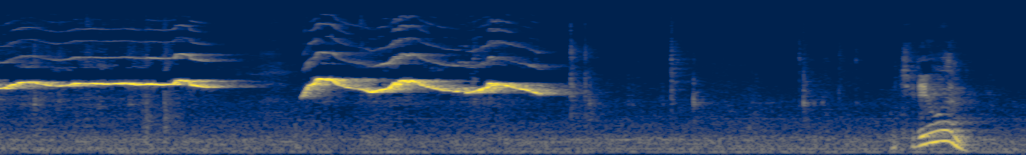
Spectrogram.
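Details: Pet cockatoo with regrowing forehead feathers, indoors by its cage: two long, clear, wavering whistles, the second rising then sliding down, followed by a pause and a short low chuckle as a person talks softly.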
